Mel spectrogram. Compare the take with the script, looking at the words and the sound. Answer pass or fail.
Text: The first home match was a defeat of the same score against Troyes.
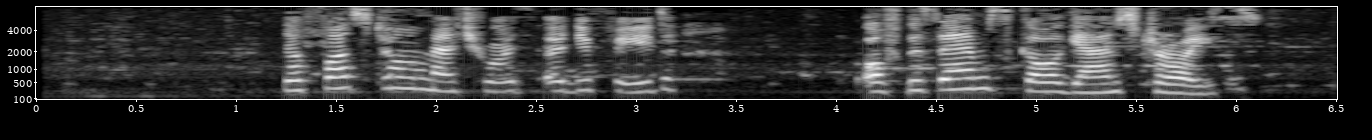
pass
